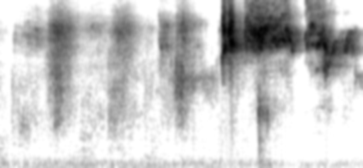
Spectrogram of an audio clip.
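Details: A baby monkey, held by a small monkey, cries because it misses its mother and is hungry. Three soft, high, wavering wails rise and fade, followed by a louder, shrill squealing burst that breaks off and resumes.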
